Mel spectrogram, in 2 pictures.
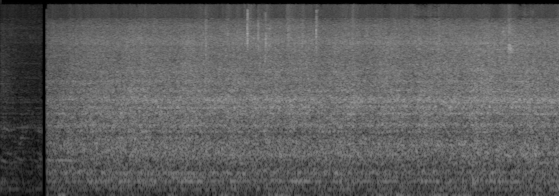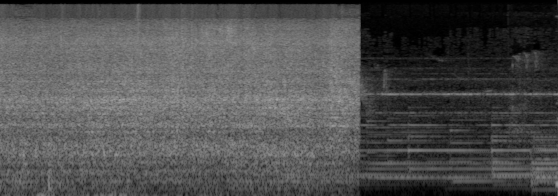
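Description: A Jan Shatabdi Express rumbles loudly and continuously with rail clatter, heard from inside the glass-roofed Vistadome coach running as the last coach on the route from Dabhoi to Kevadia. The noise drops sharply near the end.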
